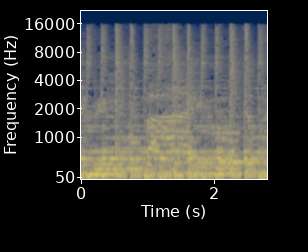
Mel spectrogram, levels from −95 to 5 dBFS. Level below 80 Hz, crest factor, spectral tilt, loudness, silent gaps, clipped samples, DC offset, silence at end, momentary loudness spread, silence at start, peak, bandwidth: -26 dBFS; 12 dB; -5.5 dB/octave; -16 LUFS; none; under 0.1%; under 0.1%; 0 s; 2 LU; 0 s; -2 dBFS; 16.5 kHz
